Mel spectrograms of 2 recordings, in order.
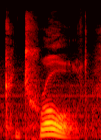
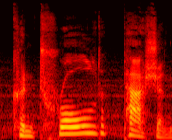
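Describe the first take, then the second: First: Said in the usual way. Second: Controlled drawn out high and slow; stress on controlled. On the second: Shown as a demonstration. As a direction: lean hard on controlled, stretch it slowly. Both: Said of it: "That is an important word here".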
